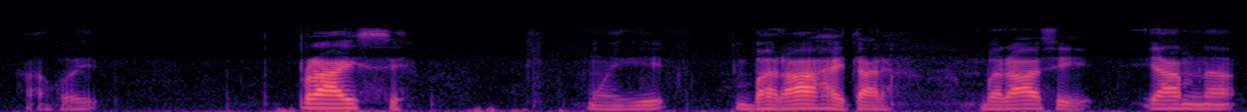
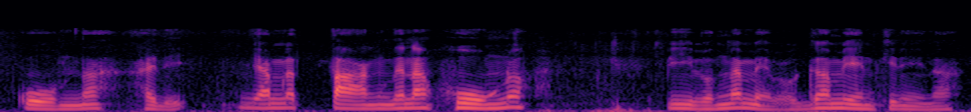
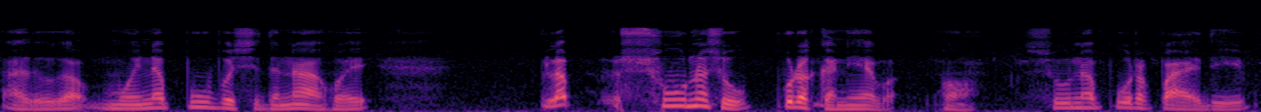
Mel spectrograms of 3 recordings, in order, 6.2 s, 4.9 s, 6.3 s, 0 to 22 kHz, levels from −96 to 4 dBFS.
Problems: none marked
